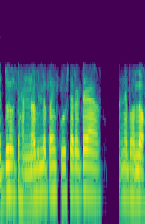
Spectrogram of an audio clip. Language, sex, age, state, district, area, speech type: Odia, male, 18-30, Odisha, Kendujhar, urban, conversation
